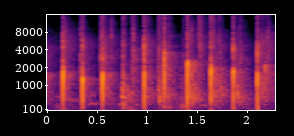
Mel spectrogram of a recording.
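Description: A few people clapping hands in a small room, a light, even applause of about five claps a second after a child's poem reading.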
